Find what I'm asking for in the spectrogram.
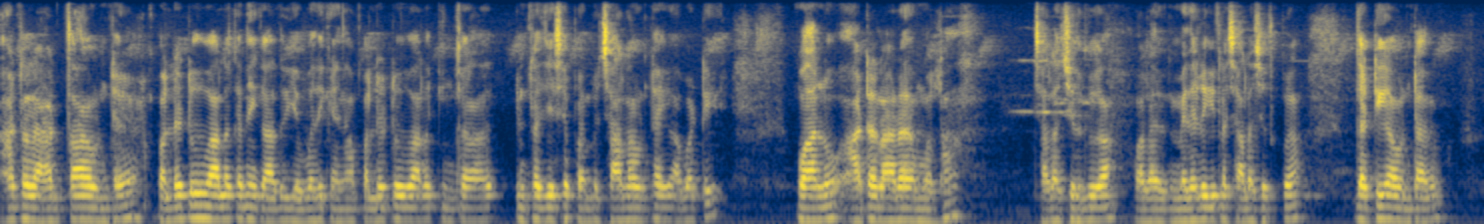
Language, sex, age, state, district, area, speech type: Telugu, male, 30-45, Telangana, Vikarabad, urban, spontaneous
